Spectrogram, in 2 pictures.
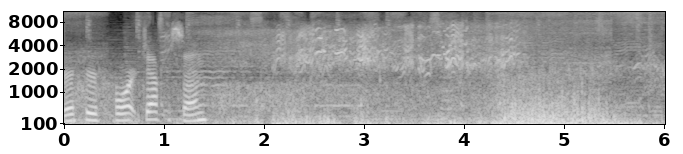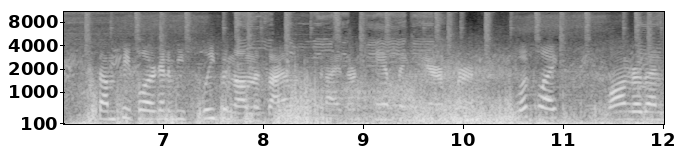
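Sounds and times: seabirds calling: 0.0 - 10.5
wind buffeting microphone: 0.0 - 12.0.

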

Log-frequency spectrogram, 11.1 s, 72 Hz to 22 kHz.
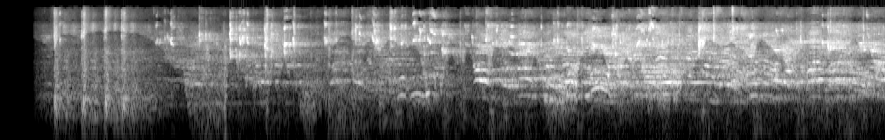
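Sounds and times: shoe squeaks: 1.9 - 10.8
voices: 2.0 - 11.0.

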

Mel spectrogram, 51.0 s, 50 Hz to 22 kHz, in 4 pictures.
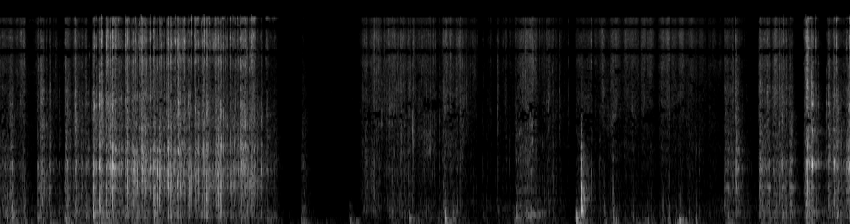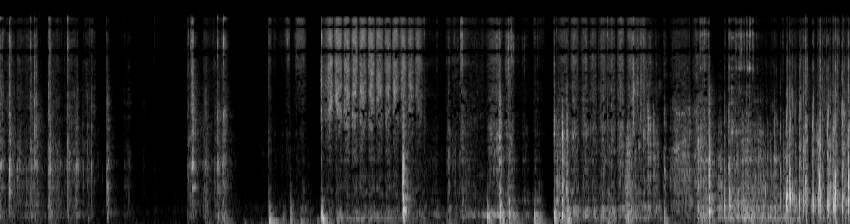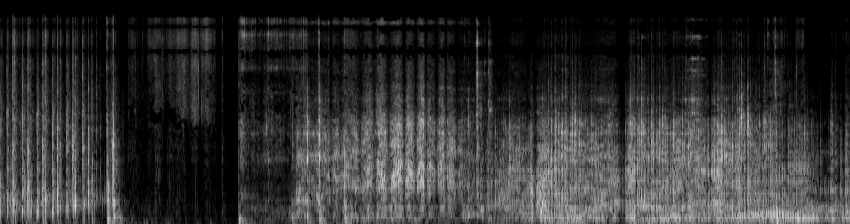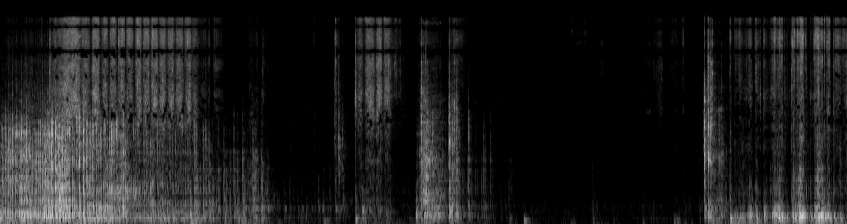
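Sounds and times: coins rattling in plastic container: 0.2 - 4.2, 23.5 - 27.1, 32.9 - 41.6
rubbing on wooden tabletop: 38.8 - 41.5.

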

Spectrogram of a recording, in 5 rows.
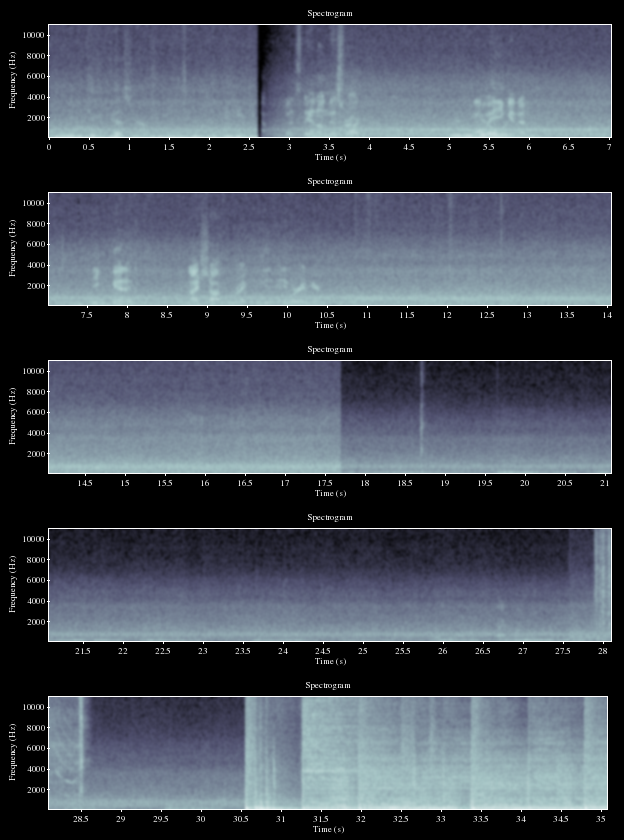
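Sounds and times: wind rumble on microphone: 0.0 - 2.7, 3.9 - 30.6
rushing river water: 2.7 - 21.3, 27.6 - 33.0
brief clicks: 27.9 - 28.7.

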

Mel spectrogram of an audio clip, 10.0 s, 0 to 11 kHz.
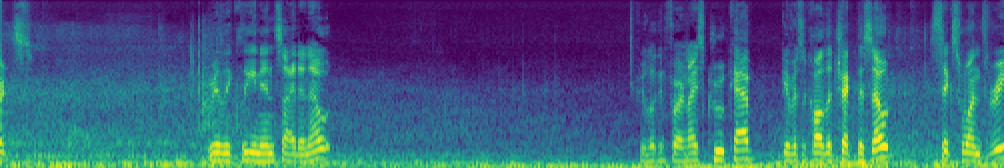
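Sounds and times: vehicle cab rumble with hiss: 0.0 - 10.0.

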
